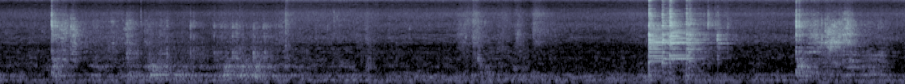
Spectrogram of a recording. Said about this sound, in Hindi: अब हम इस तरह से सारे पकोड़ों को इस तरह से तल लेंगे।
